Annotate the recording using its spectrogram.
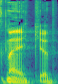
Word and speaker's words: NA-KD: Eh, det skrivs ju NA-KD, men det uttalas Naked.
